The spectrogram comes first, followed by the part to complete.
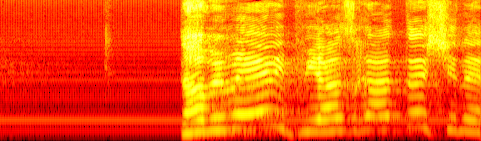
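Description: Steady electrical hum from the sound system through a pause in a man's speech, several fixed tones held level; his amplified voice comes back about a second in and is the loudest sound, with the hum still under it.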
